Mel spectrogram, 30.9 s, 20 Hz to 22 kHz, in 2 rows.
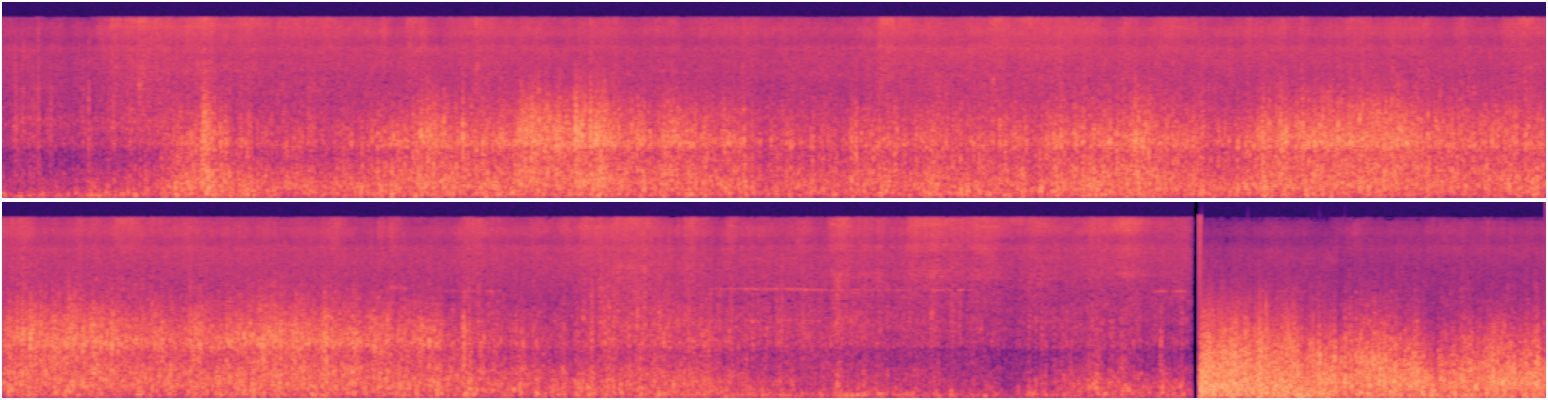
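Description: Wind buffeting the microphone on the deck of a moving passenger ship, rising and falling in gusts over the ship's steady running and water noise. About 27 seconds in, the sound cuts abruptly to a louder stretch of the same rushing noise.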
